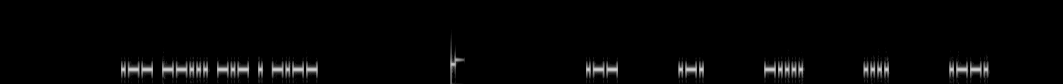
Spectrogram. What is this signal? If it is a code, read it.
Morse code, heard as a keyed tone, about 34 wpm, spaced as for 18 wpm, 700 Hz. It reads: W7KEY WR6HP
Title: USA Call Signs - 5 Characters - 6x Character Spacing - 35wpm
